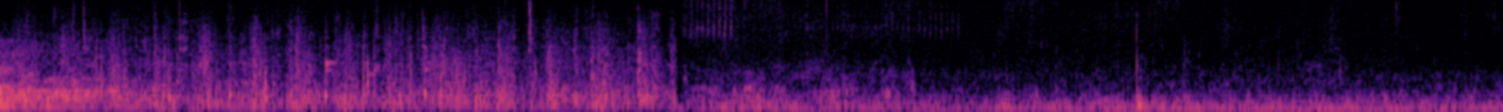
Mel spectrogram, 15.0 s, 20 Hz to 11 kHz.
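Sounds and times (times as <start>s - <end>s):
indistinct voices: 0.0s - 2.6s
boots tramping on dirt road: 0.0s - 6.9s.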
